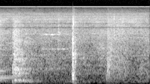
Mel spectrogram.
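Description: A single sharp click of hard plastic about a second in, as Snap Circuits parts and the plastic base grid are handled.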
